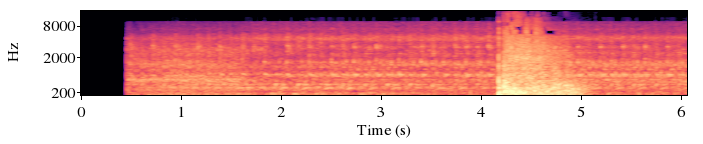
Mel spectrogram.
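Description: Steady engine-like rumble around a burning car attended by firefighters. About four seconds in, a sudden loud blast dies away over about a second.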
